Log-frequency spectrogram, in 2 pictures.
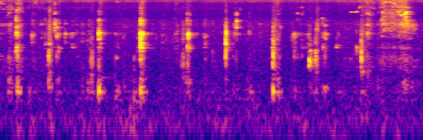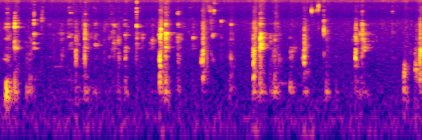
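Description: Faint chewing of a Fruit Gushers gummy fruit snack, heard as soft, irregular mouth clicks.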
